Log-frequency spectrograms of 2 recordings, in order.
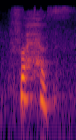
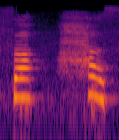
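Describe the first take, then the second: First: فحص as a single syllable, fahs; one syllable. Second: فحص split slowly as fa-HAS; two syllables. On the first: Teacher showing the noun for test, said as one syllable fahs. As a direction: say فحص with no vowel after the h. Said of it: "It's a one syllable word". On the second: Teacher adding the fatha, said as two syllables fa-has. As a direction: say فحص with an open a in both syllables. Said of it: "it becomes two syllables". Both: Shown as a demonstration.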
